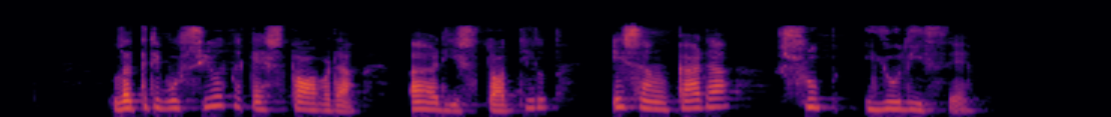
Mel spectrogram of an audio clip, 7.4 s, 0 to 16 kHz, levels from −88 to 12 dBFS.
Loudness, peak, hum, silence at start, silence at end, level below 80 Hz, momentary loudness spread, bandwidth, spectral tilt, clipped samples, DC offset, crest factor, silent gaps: -34 LUFS; -12 dBFS; none; 0.75 s; 0.95 s; -76 dBFS; 15 LU; 7.6 kHz; -3.5 dB/octave; under 0.1%; under 0.1%; 22 dB; 3.92-4.07 s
